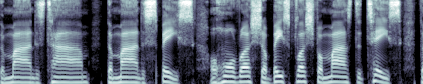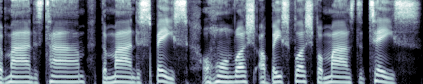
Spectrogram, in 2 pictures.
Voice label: Vocal Low Shelf 250 Hz Boost 3 dB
